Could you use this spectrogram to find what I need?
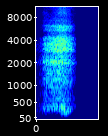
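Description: A person inhales deeply during a breathing exercise, one steady breathy hiss lasting under a second and then silence, with no talk.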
